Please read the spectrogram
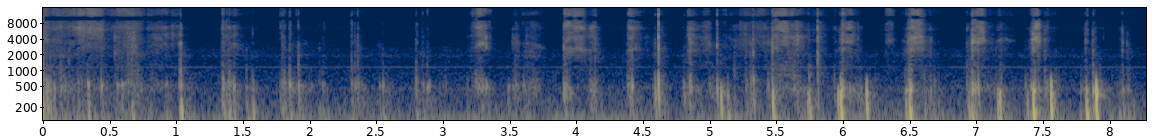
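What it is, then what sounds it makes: Plastic tube tapped and scratched with nails. A plastic sunscreen tube is turned in the hands while long acrylic nails grip, tap and scratch its printed surface. Soft, dry taps and short scraping strokes come at an uneven pace over a quiet low hum, growing a little sharper and more frequent toward the end.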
